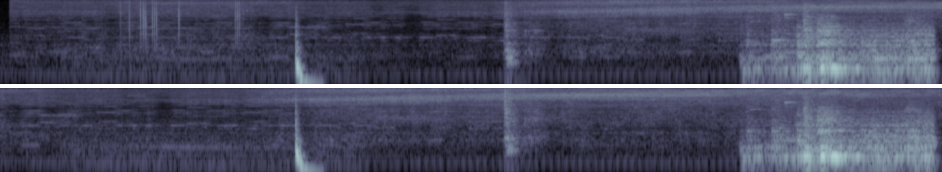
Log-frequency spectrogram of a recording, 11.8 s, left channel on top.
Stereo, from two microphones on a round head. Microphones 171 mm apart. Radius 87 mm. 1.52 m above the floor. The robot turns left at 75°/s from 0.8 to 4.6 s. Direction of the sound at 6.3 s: 40° right (ahead or behind).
